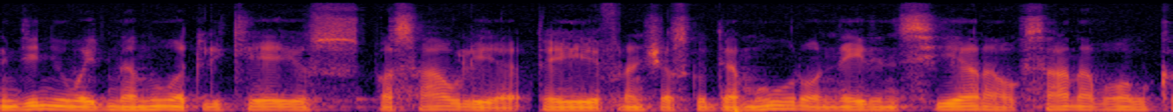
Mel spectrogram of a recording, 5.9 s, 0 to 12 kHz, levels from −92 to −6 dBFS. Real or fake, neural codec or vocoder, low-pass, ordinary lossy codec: real; none; 10.8 kHz; AAC, 48 kbps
